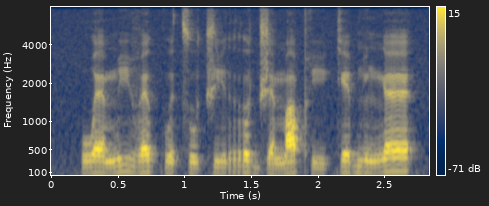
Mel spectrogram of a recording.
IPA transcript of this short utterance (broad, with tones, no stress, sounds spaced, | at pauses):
w ɛ˨ m i˦˨ β ɛ˦ kʷ e˨ t͡s u˨ t͡ʃ i˨˦ r ʊ˦˨ d͡ʒ ɛ˨ m a˦ pʰ iː˨ k e˦ b ĩ˨ ŋ ɛ˦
